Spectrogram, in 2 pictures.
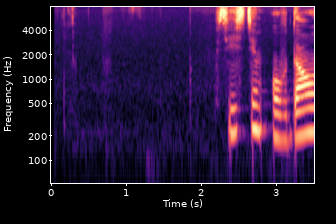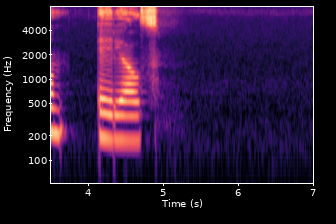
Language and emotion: Russian, neutral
